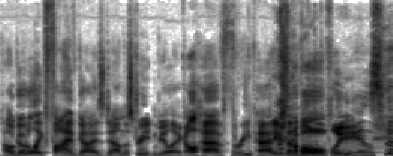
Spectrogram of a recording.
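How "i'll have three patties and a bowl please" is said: booming anchor voice ordering food; news anchor voice. Retold or imitated. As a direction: order lunch like a broadcaster. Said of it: "always sound like a damn news anchor".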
